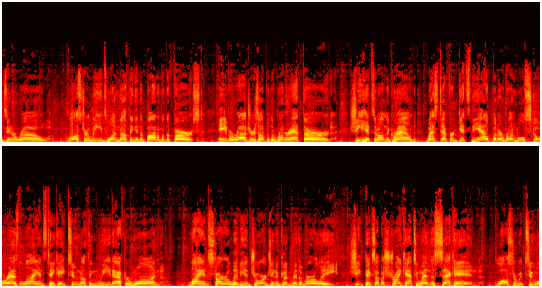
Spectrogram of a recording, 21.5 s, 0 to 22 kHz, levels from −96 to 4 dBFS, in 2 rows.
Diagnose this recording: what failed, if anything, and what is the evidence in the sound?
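Analogue wiring: loose connector crackle from 1.35 to 1.54 s, an irregular scratchy burst where a worn contact repeatedly broke and remade the signal path.

Codec or storage: compressed frames skipped at 2.11, 11.10–11.14, 13.91–13.96, 15.13 and 18.94 s. Each join marks audio jumping ahead by whole 10 ms frames, losing a few tens of milliseconds.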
